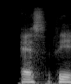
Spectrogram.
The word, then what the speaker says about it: ESWE: Und klar, dann freuen wir uns auch immer, wenn wir richtig ausgesprochen werden als SW.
